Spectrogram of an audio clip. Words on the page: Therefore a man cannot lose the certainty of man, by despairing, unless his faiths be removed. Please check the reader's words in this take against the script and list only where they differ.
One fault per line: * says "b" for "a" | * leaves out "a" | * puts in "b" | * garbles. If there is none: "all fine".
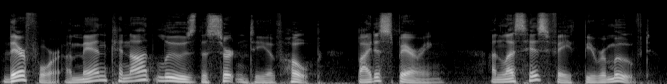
* says "hope" for "man"
* says "faith" for "faiths"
